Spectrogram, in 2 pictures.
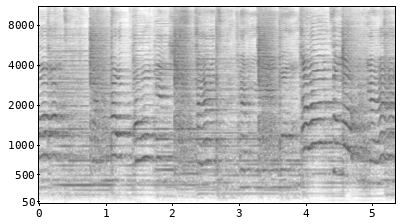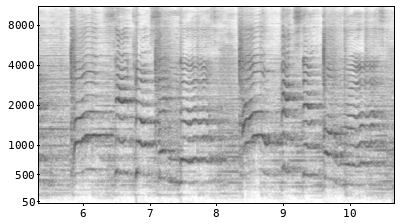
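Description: A woman singing solo into a handheld microphone, holding and sliding between notes with a wavering, decorated melody, over a steady accompaniment underneath.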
